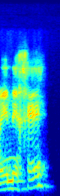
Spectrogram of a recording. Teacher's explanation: te das cuenta como en español se quedó como ong pero el sonido es de una n velar que se aproxima al sonido de ng por ejemplo en español tenemos la palabra mango se acerca mango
